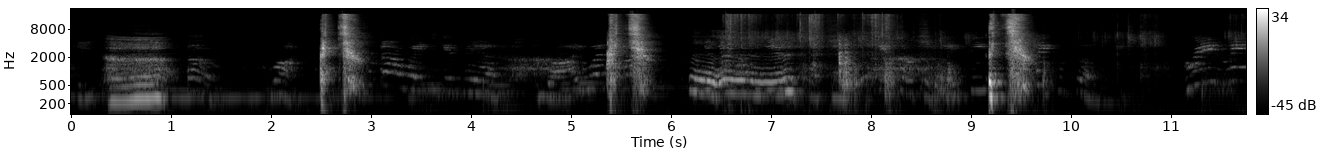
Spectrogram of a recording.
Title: Baby laughing and shouting mum sneezing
